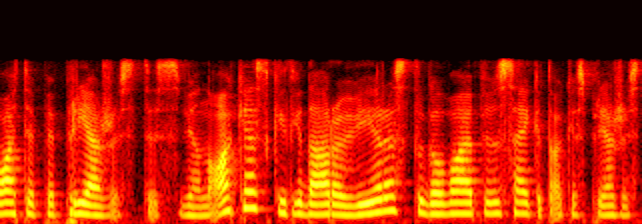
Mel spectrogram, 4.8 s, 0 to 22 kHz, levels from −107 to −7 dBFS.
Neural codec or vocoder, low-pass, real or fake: none; 7.2 kHz; real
